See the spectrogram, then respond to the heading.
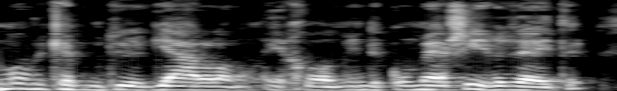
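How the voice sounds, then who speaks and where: A man at a fairly high pitch, over noticeable background noise. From North Holland, Netherlands (Haarlem). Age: 70s. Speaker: musician. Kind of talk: interview. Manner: halting.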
